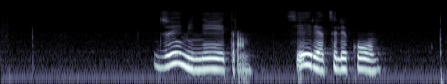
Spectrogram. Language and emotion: Russian, sad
